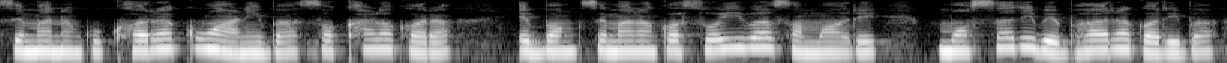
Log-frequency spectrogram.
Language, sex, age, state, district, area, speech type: Odia, female, 18-30, Odisha, Bhadrak, rural, spontaneous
